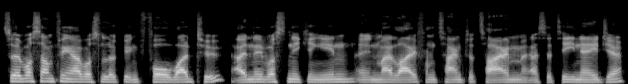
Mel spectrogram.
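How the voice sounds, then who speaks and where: A man from Sweden, a native Swedish speaker, talking in English as a podcast guest, telling his story reflectively with frequent pauses and restarts. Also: mid-range voice, flat delivery, a bit bright, clear, resonant tone, no echo, studio quality. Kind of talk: casual interview storytelling.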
